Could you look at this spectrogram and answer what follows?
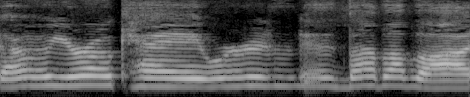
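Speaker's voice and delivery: mock the staff brushing her off; dismissive staff. Surgical staff talking her through it, offhand and dismissive. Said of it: "they were just kinda like".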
